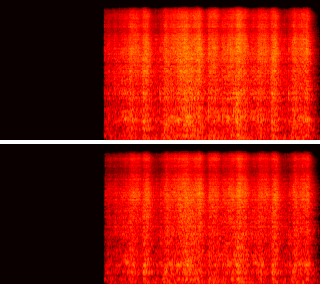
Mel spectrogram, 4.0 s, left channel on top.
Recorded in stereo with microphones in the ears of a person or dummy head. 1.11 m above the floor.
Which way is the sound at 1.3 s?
70° left (ahead or behind).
